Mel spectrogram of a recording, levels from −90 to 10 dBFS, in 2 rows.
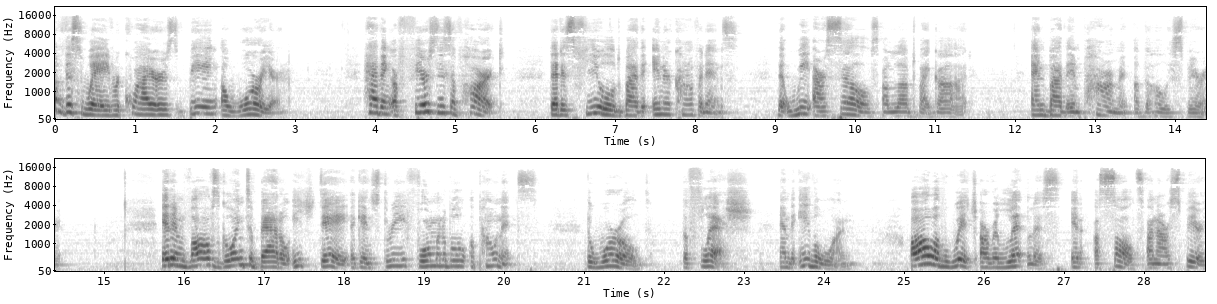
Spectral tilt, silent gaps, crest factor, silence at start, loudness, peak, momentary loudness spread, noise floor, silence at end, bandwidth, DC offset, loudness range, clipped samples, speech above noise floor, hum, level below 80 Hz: -5.5 dB/octave; none; 20 dB; 0 s; -33 LUFS; -12 dBFS; 16 LU; -69 dBFS; 0 s; 15.5 kHz; under 0.1%; 10 LU; under 0.1%; 36 dB; none; -70 dBFS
